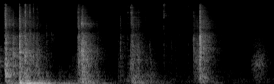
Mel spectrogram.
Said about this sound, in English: And you can hear all this stuff on the recording, ducking under the blind, closing the door.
